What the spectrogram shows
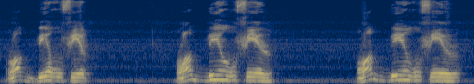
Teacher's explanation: Ra we read in heavy sound due to fatha sign on it, Rabbi ighfir, and in the second Ra this we read in light sound due to sukoon sign on the Ra, and there is kasra before the Ra, that's why this Ra will be light.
